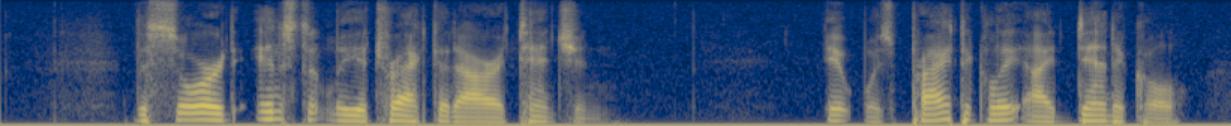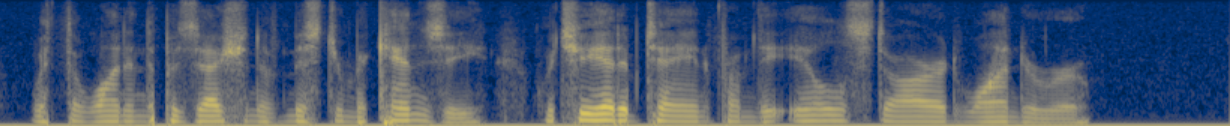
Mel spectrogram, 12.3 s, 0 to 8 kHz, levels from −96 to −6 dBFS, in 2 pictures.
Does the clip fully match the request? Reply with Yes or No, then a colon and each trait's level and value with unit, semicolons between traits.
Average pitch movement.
Yes: average, 3.4 semitones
